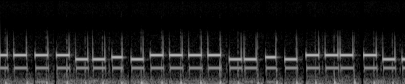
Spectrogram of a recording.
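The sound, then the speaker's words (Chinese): A mobile phone call ringtone melody, heard in a piece of music after a chant section: rapid, evenly spaced keypad-style beeps, around seventeen in four seconds. Their pitch steps up and down like a tune over a soft low pulse, with no talking. “哦， 然后接到这个哎，手机铃声，噔噔噔噔噔弟妹嘛， 你用的很像， 我用的很，我完全一模一样啊。”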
